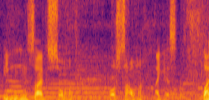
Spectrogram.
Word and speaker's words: sauna: So you should be pronouncing it the way that we do, right? Say it's sauna. Sauna. Literally like A in English. You can kind of use the English alphabet for it even.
